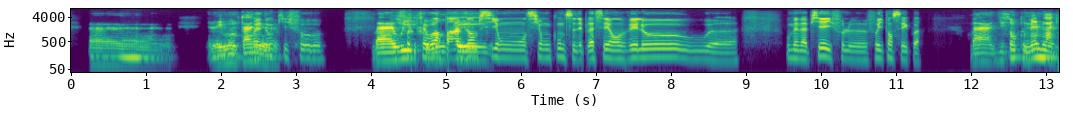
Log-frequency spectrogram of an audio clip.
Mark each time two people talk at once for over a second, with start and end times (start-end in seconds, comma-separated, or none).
4.3-5.7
